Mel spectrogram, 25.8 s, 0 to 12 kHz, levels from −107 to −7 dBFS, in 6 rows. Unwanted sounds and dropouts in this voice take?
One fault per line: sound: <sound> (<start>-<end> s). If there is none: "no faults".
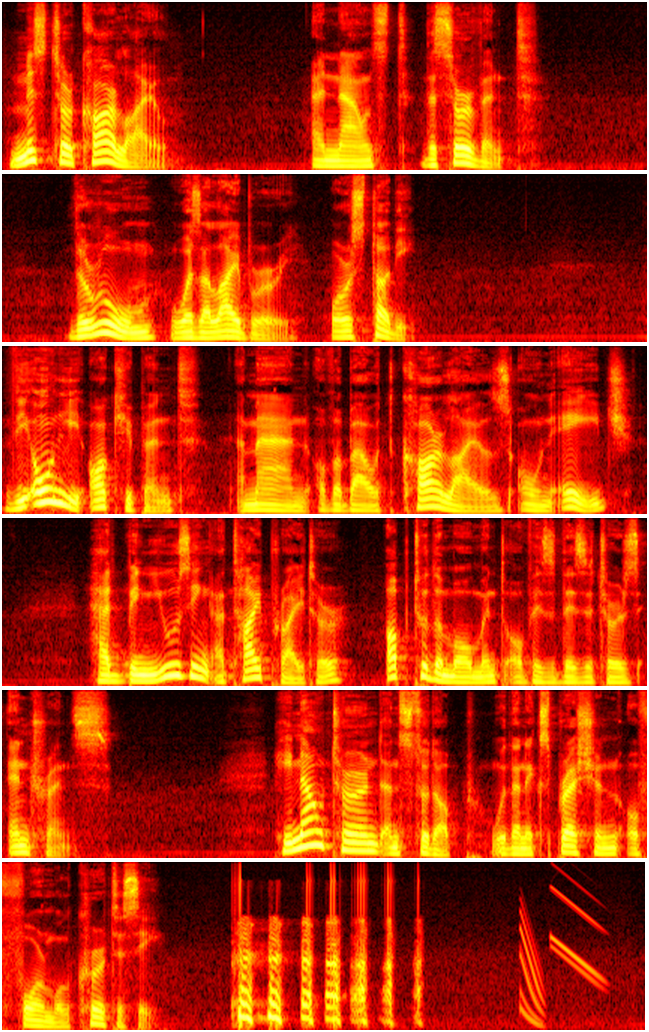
sound: laugh (23.0-24.3 s)
sound: chirp (25.0-25.6 s)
